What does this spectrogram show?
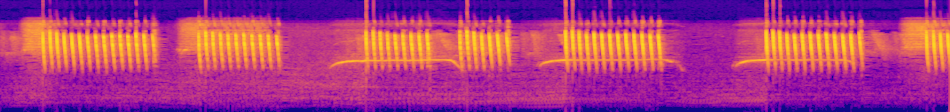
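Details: Ciblek song in ngebren style: a bar-winged prinia repeats quick buzzy-sounding bursts of rapid high clicks, about one every second or two, some layered over a level sustained whistle.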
